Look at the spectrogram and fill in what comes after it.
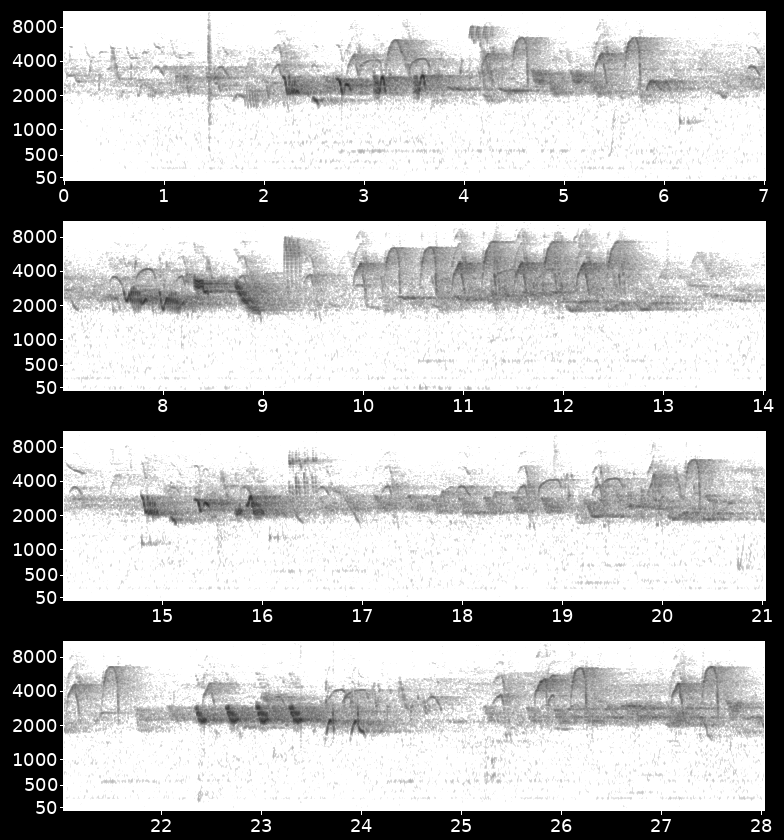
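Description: Faint high-pitched bird chirps with bursts of rapid trills every several seconds, over a faint steady hum.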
